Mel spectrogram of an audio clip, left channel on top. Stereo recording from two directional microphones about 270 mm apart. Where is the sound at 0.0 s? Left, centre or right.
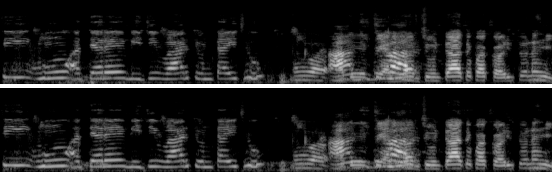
Centre.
